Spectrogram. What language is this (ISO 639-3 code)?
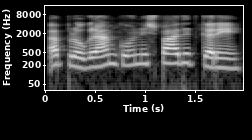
hin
